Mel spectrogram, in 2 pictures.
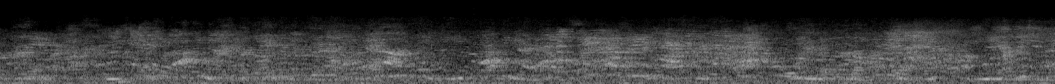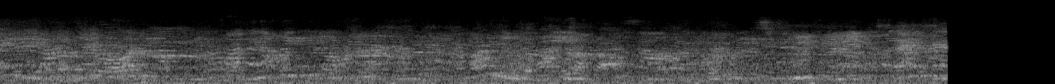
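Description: A crowd murmurs and chatters on a busy platform.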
